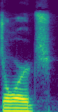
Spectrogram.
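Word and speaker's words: Georges: first name is just George it's the French name like the Quebec name for George is uh has like an S at the end the the S the S is silent George Baptist and a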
